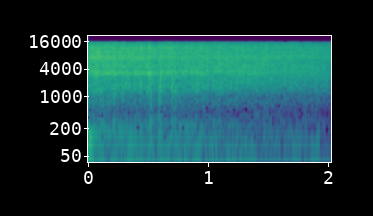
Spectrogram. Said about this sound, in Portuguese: Abra uma lata de refrigerante quente, despeje seu líquido num copo de plástico, contemple a explosão das bolhas de refrigerante.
